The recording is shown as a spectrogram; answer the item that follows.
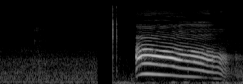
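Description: A small child's voice drawing out one long, high syllable that falls in pitch: the Mandarin number 'èr' (two), counted aloud. It begins about a second and a half in, after a faint room hush and a click.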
